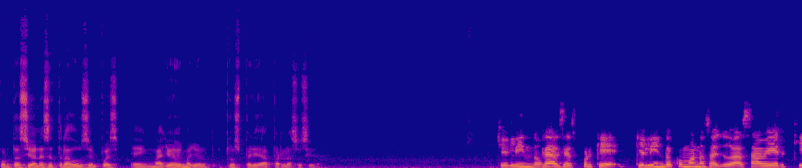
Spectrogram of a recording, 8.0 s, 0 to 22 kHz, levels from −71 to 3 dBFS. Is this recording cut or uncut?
cut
